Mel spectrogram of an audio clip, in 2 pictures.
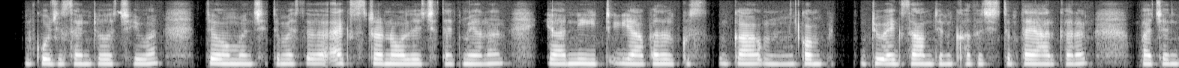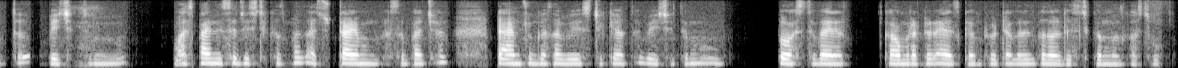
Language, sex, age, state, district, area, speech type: Kashmiri, female, 30-45, Jammu and Kashmir, Anantnag, rural, spontaneous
